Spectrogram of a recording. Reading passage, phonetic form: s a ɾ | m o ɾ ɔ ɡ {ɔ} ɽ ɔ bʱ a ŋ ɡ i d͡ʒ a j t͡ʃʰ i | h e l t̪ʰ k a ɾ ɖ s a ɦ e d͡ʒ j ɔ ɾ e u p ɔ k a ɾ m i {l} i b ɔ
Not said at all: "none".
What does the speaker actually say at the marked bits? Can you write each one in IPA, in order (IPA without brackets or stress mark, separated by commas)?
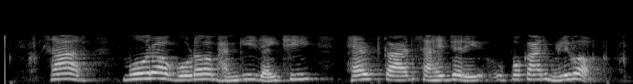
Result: o, ɭ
